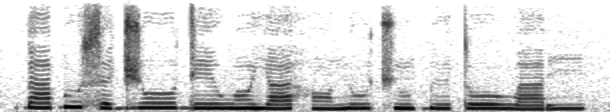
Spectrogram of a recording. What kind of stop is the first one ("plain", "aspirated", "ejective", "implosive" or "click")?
implosive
